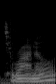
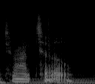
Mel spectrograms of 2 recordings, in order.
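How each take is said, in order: First: The second t is dropped, leaving an n sound. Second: The second t is clearly pronounced. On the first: "do you say it like with an N" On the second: "do you really pronounce that T"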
